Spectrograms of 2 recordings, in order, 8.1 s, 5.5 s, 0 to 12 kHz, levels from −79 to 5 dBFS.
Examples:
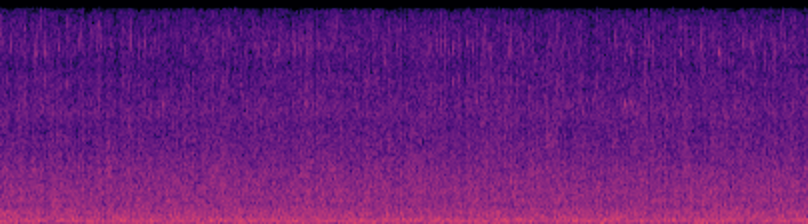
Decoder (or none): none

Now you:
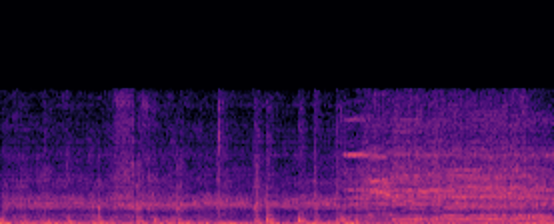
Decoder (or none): codec, SNAC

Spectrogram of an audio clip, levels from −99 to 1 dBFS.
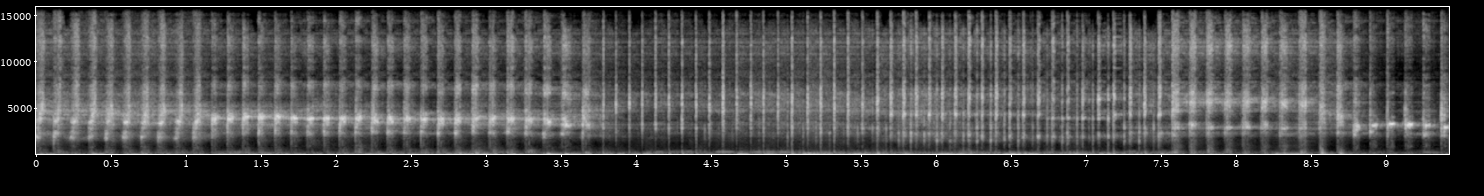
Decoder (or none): codec, SNAC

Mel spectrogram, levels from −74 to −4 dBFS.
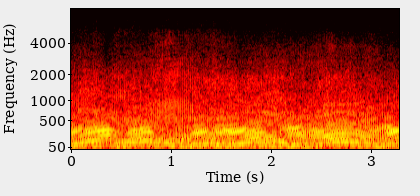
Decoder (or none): none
